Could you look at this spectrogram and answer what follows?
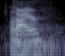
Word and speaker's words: Tyr: Tier Tire, TYR. I just don't want to pronounce it incorrectly. TYR. TYR. Tire.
